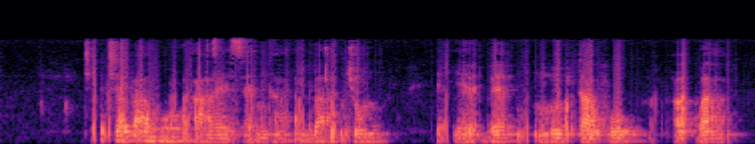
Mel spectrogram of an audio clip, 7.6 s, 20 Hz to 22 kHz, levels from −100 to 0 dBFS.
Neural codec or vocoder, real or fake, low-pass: none; real; 7.2 kHz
